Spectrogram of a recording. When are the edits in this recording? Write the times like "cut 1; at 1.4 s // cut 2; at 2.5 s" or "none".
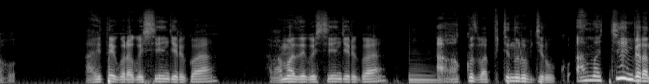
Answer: cut 1; at 4.0 s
